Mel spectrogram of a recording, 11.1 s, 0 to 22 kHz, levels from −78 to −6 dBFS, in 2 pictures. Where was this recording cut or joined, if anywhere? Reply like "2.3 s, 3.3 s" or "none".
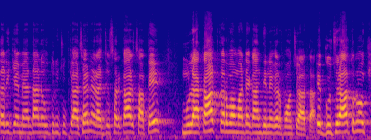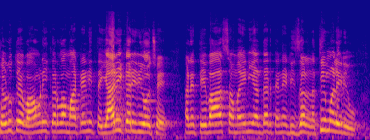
4.7 s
